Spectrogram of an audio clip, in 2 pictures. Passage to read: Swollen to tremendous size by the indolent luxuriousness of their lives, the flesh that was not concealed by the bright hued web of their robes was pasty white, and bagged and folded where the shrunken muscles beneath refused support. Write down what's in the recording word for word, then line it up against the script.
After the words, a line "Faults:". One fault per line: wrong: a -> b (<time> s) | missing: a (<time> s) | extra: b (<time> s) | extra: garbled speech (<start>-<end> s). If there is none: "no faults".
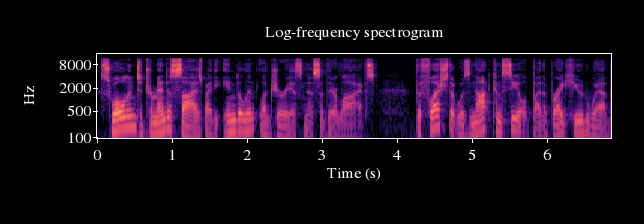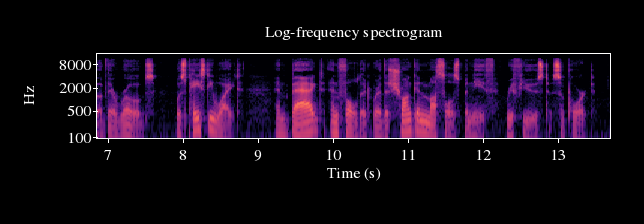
Swollen to tremendous size by the indolent luxuriousness of their lives, the flesh that was not concealed by the bright hued web of their robes was pasty white, and bagged and folded where the shrunken muscles beneath refused support.
Faults:
no faults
